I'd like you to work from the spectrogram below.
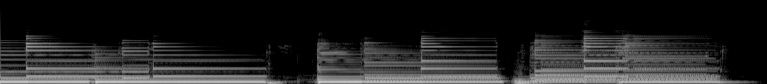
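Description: An electric guitar plays a three-note chord while the index finger mutes other strings, giving a series of clean sustained chord stabs with brief pauses between them, close and clear.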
